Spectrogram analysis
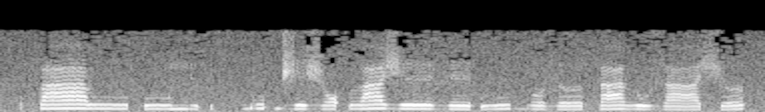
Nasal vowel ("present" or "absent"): absent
